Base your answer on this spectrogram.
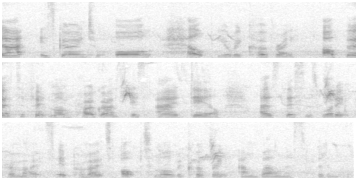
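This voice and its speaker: At a moderate pace, a woman talks with fairly even intonation against noticeable background noise. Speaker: fitness instructor. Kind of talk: tutorial. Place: garden.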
